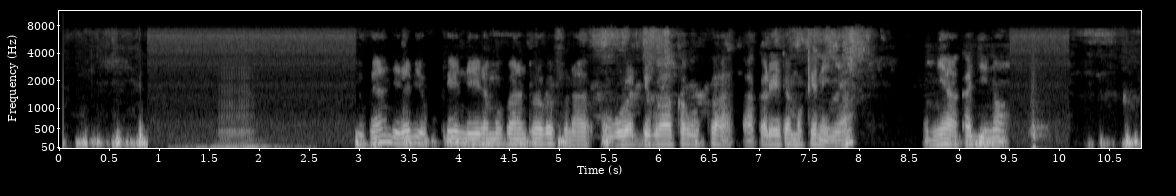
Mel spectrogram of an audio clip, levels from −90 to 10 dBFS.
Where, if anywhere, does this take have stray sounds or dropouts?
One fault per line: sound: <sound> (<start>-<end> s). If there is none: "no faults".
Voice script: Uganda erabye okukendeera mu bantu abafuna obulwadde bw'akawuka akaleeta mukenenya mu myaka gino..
sound: squeak (1.1-2.6 s)
sound: whoosh (9.7-9.9 s)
